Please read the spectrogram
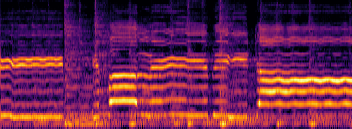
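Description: A man singing three long held notes over his own acoustic guitar accompaniment.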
